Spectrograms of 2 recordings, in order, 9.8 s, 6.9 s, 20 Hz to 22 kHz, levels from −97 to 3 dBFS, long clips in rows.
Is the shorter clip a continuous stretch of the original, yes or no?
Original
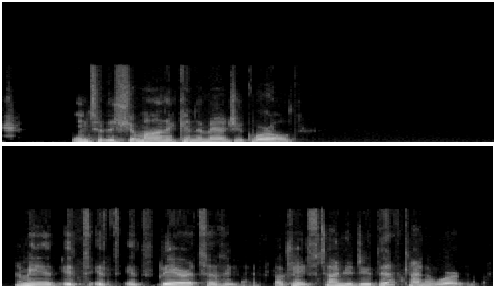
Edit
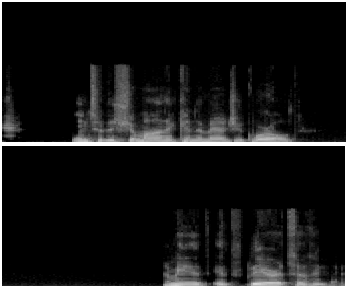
no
